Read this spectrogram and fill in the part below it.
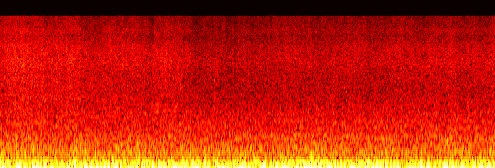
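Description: A windshield wiper swishes across the glass.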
